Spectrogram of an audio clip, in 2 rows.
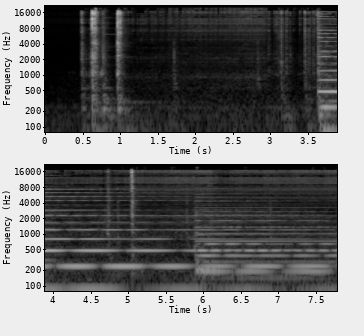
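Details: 1927 Junghans German grandfather clock after repair: a few light knocks, then clear, even ringing chime and strike hammers over a steady tick-tock; working properly.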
